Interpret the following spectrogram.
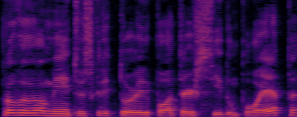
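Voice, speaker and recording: Pitch moves in an ordinary way. The speech goes at a fairly slow pace. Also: man. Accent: Brazilian. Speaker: Sunday school teacher. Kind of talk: lecture.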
